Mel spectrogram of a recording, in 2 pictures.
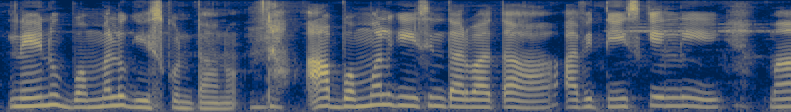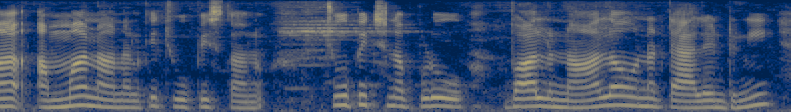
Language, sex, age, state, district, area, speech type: Telugu, female, 18-30, Andhra Pradesh, Vizianagaram, urban, spontaneous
